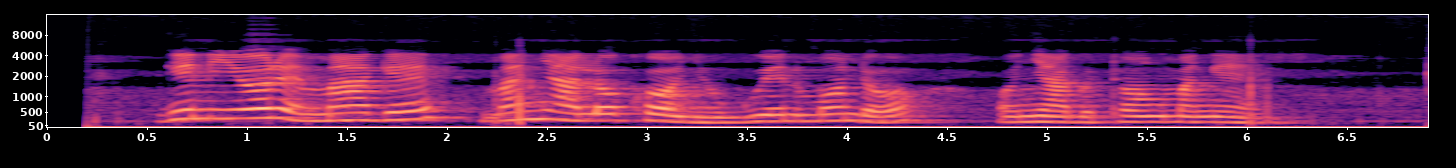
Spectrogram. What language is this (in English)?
Luo (Kenya and Tanzania)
